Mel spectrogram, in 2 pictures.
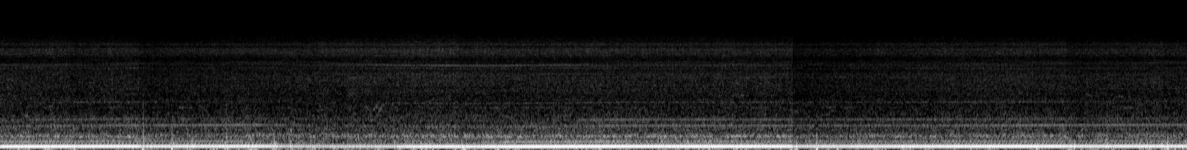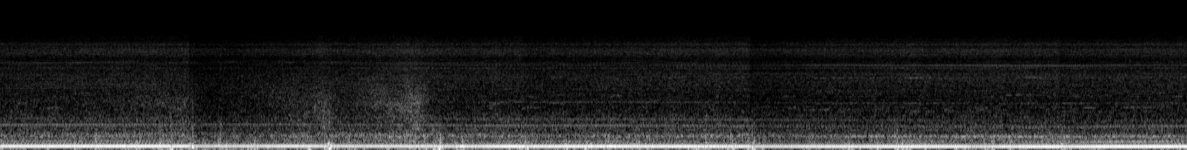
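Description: Honda Gold Wing's flat-six engine running steadily at a cruise, mixed with wind and road noise, heard from the rider's seat.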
